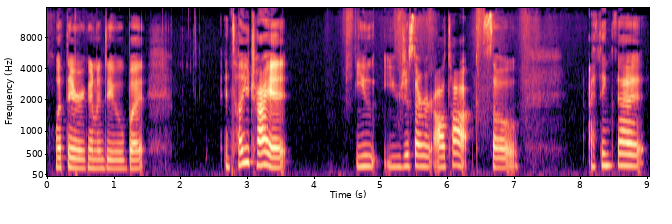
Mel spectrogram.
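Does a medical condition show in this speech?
No.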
